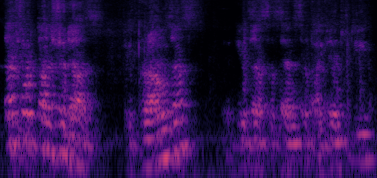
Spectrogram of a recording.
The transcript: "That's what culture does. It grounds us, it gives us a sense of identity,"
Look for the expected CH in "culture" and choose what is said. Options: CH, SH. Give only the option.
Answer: SH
